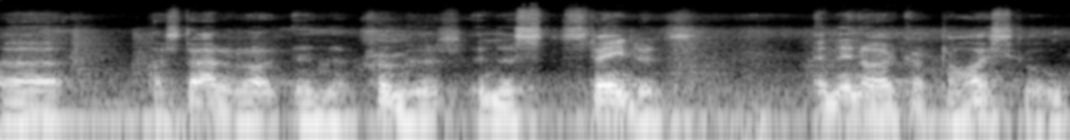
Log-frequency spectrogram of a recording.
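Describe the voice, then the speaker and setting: With a New Zealand accent, the speaker talks at a moderate pace in a monotone, flat intonation, with audible room echo and noticeable background noise. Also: man, fairly low pitch for a man. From New Zealand, West Coast. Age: 80s+. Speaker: navy veteran. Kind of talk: interview.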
